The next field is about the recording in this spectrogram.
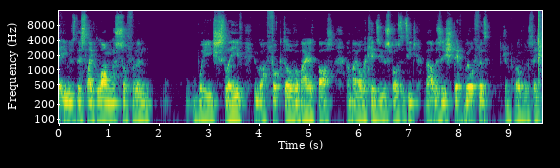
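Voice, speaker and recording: Low-ish and darkish in tone, this British man's voice carries a sweary, sarcastic snack review that rambles casually and keeps digressing. He's from the United Kingdom; the recording has room echo and faint noise.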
